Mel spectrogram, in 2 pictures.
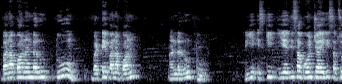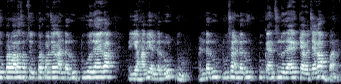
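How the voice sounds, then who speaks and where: A man's voice: sits high, steady tone, a little slow. A man teaching mathematics in Hindi, walking through a table step by step, asking questions and answering them himself. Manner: asks and answers his own questions, repeats steps. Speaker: math teacher. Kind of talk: classroom explanation of a trig table. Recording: echoey room.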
